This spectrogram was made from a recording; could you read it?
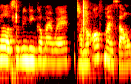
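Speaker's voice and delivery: usual speaking voice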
